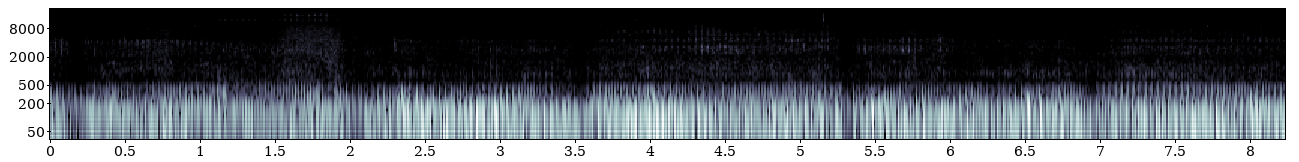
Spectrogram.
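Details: Scottish Fold cat Tino, an affectionate house pet, purring hard: a rough, low, continuous throb that swells slightly in the middle, with light scraping noises now and then.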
